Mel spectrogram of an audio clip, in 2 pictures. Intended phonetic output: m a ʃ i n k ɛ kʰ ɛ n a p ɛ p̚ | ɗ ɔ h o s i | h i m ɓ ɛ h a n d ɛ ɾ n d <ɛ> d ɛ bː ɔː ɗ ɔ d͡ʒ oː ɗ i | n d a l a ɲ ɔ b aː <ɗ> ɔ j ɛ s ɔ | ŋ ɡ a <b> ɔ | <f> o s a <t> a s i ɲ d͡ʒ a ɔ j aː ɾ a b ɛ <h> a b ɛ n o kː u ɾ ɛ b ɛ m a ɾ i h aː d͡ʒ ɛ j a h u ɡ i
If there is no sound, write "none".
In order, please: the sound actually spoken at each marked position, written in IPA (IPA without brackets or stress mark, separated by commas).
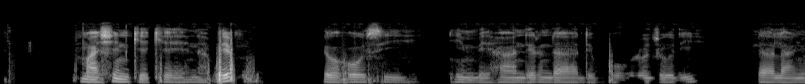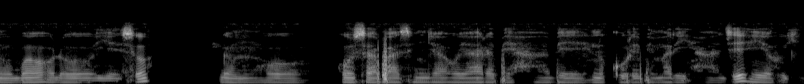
a, ɗ, m, h, p, h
